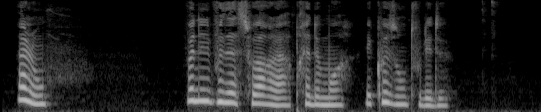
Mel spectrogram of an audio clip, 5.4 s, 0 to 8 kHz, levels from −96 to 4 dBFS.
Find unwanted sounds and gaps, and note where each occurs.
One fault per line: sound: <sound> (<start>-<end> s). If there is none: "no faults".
no faults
